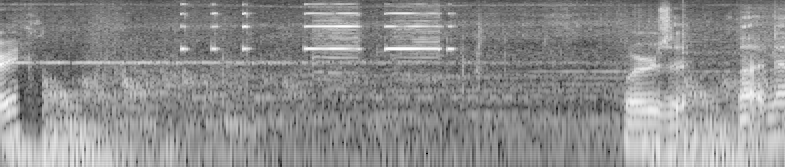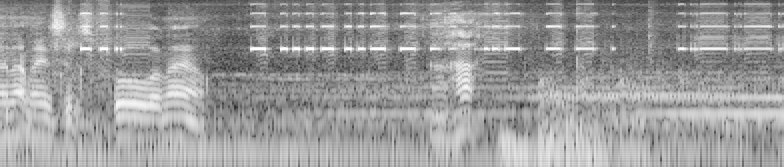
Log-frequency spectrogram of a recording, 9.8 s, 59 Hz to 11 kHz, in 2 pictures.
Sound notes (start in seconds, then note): 0.2 beeping; 6.4 beeping; 6.4 rapid beeping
